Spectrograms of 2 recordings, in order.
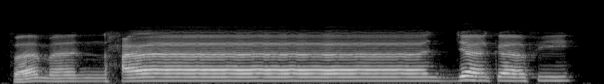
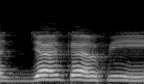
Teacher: Di sini hukumnya mad lazim kalimi musakhkhal, dibacakan dengan 6 harakat. Jangan baca 4, jangan baca 5.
